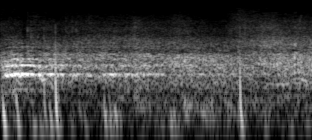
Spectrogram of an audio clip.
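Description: A spectator's drawn-out shout of 'oh' carries on for about a second, over scattered hollow knocks from sticks, puck and skates in play on the ice.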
